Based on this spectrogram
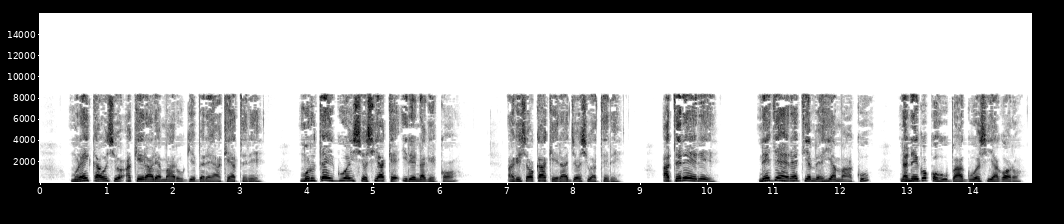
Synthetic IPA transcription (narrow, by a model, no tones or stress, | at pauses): moɾaikaoɕjɔʔakeːɾaːɾeamaːɾoɡiebɛɾɛjakɛateɾe | moɾutɛiɣuɔiɕjɔɕjakɛʔiɾenaɣekɔ | aɣeɕɔːkaːkeːɾad͡ʒɔɕuateɾe | ateɾeːɾe | neːd͡ʑɛhɛɾɛtiɛmɛhiamaːku | naneːɣokohuːbaɣuɔɕiaɣɔɾɔ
